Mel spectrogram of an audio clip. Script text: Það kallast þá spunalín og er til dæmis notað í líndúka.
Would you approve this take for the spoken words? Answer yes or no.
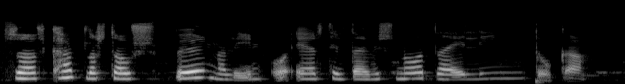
yes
